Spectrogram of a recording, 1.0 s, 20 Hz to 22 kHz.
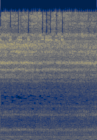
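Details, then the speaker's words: Nebulizer compressor running during a demonstration for a boy with a slight cough, nebulizing water rather than medicine: a steady low mechanical hum with a constant buzzing drone. "تو یہ نیبولائزیشن ہو رہی ہے جی، یہاں بھی دکھائیں، 1 minute یہاں چھوڑیں ذرا. یہ پانی ہے، جب تک پانی ختم نہ ہو ہم یہ کرتے رہیں گے."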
